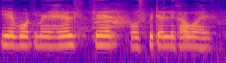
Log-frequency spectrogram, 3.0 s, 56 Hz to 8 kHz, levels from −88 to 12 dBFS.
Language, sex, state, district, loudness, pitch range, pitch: Hindi, male, Arunachal Pradesh, Lower Dibang Valley, -16 LUFS, 215-230 Hz, 225 Hz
